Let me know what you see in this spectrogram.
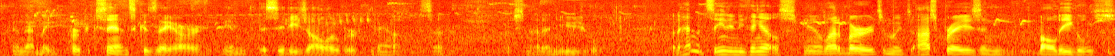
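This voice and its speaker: Against noticeable background noise, a fairly low-pitched man with an American accent talks at a moderate pace, his pitch swinging very widely. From northern Louisiana, Shreveport. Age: 60s. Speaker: park ranger. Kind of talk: interview. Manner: halting, with frequent fillers and repeats.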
